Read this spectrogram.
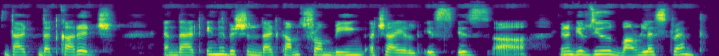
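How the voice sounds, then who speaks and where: A woman's voice: medium pitch, steady tone, a little slow, dry recording, studio quality. A woman hosting a podcast, asking friendly, probing questions and laughing often. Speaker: podcast host. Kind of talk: interview.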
